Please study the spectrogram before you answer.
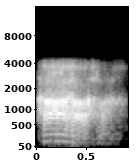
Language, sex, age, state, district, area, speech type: Sindhi, male, 60+, Gujarat, Kutch, rural, conversation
